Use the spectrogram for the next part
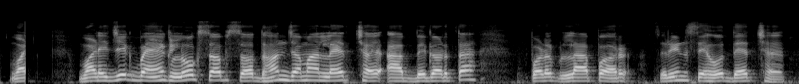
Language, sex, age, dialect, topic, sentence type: Maithili, male, 18-24, Southern/Standard, banking, statement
